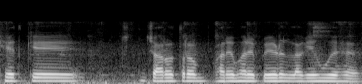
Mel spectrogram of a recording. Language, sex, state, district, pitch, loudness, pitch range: Hindi, male, Chhattisgarh, Raipur, 155 Hz, -12 LUFS, 150-155 Hz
